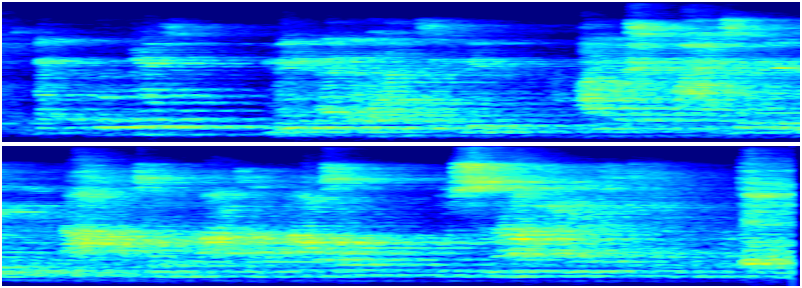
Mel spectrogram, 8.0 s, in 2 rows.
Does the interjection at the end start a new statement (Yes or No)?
No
